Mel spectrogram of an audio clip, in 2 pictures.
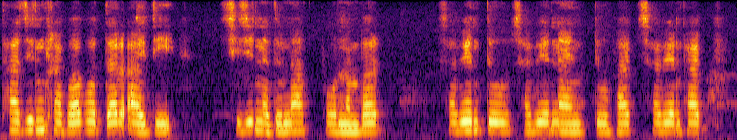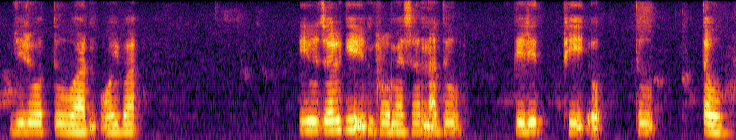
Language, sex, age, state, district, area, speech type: Manipuri, female, 45-60, Manipur, Churachandpur, urban, read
